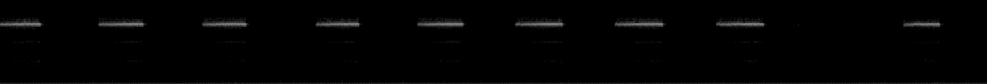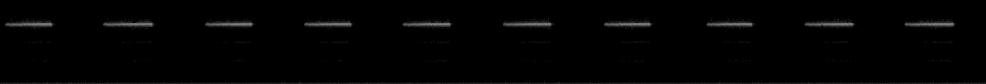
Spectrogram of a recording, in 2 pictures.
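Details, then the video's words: Spotted bell cricket (알락방울벌레) recorded in 2020 for a national biological resources archive: high, thin buzzy trills about half a second long, repeated roughly once per second in a steady rhythm, with one short gap near the middle. "알락방울벌레, 1번 듣기, 곤충소리"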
